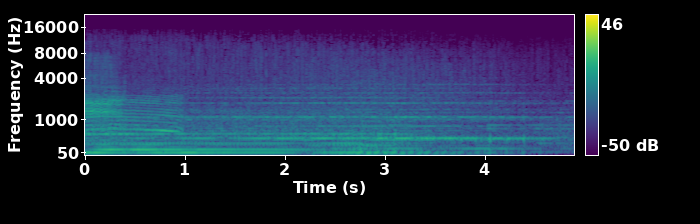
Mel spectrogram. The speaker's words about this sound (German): Viel lauter hört man die blökenden Islandschafe überall.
